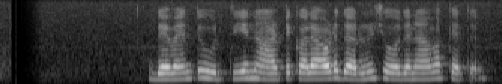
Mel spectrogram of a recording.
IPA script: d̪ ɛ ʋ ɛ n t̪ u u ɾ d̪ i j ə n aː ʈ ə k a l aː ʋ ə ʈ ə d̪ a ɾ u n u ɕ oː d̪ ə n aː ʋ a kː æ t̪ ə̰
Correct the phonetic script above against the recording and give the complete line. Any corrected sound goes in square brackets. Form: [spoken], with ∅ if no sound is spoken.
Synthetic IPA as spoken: d̪ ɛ ʋ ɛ n t̪ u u ɾ [t̪] i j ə n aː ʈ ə k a l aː ʋ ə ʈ ə d̪ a ɾ u n u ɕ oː d̪ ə n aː ʋ a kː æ t̪ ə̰

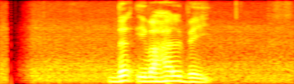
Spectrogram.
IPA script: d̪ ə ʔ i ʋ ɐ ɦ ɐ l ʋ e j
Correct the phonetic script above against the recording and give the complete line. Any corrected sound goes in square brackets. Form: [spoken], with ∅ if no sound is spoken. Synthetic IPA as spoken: d̪ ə ʔ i ʋ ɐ ɦ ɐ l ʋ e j

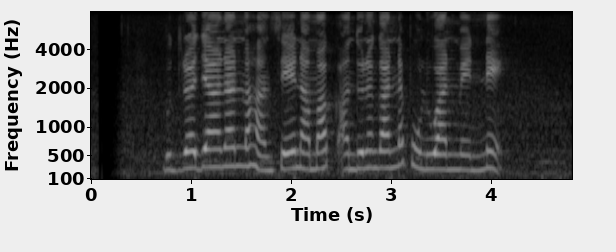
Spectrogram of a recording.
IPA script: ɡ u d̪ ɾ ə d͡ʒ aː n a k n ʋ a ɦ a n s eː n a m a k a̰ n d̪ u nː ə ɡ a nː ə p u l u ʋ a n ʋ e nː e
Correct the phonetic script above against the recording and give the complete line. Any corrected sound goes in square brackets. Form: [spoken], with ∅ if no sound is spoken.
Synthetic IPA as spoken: [b] u d̪ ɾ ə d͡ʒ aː n a [∅] n ʋ a ɦ a n s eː n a m a k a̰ n d̪ u [n] ə ɡ a nː ə p u l u ʋ a n ʋ e nː e

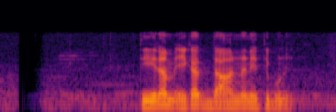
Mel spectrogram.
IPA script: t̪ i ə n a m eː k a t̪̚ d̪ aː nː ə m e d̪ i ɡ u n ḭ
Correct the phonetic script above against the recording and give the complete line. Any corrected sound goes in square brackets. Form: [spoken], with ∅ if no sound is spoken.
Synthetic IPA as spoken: t̪ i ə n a m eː k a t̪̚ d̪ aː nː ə [n] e [t̪] i [b] u n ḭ

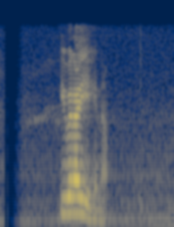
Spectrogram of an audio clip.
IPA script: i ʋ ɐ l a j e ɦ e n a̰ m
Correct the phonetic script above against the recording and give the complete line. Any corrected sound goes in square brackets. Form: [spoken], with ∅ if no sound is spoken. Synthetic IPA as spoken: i ʋ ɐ [ɾ] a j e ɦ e n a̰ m

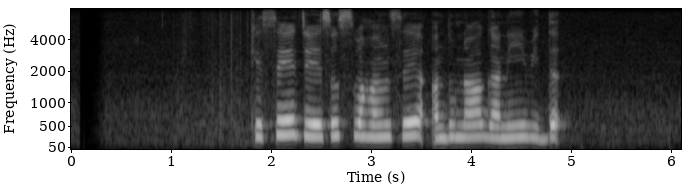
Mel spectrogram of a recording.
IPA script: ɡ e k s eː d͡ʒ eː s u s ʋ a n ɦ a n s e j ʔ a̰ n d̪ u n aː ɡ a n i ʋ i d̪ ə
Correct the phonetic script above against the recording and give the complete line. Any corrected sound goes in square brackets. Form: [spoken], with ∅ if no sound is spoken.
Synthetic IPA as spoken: [k] e [∅] s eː d͡ʒ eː s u s ʋ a [∅] ɦ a n s e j ʔ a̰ n d̪ u n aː ɡ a n [iː] ʋ i d̪ ə

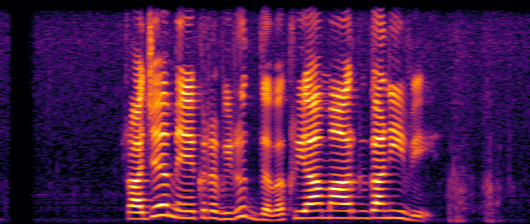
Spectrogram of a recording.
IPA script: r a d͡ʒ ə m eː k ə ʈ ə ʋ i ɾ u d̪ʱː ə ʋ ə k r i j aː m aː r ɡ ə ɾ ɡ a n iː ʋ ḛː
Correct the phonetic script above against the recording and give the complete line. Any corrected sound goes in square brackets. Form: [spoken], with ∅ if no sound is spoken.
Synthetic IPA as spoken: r a d͡ʒ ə m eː k ə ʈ ə ʋ i ɾ u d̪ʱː ə ʋ ə k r i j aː m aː r ɡ ə [∅] ɡ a n iː ʋ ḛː

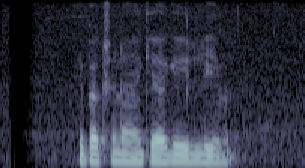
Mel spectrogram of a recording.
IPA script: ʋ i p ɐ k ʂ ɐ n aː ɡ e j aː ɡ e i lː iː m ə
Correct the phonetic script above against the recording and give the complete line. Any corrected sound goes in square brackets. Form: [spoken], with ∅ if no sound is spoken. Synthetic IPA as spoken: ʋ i p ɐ k ʂ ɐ n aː [k] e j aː ɡ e i lː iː m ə

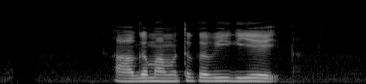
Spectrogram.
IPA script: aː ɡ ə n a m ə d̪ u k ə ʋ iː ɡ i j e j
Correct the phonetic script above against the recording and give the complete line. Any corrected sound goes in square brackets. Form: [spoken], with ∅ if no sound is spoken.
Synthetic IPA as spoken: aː ɡ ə [m] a m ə [t̪] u k ə ʋ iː ɡ i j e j

